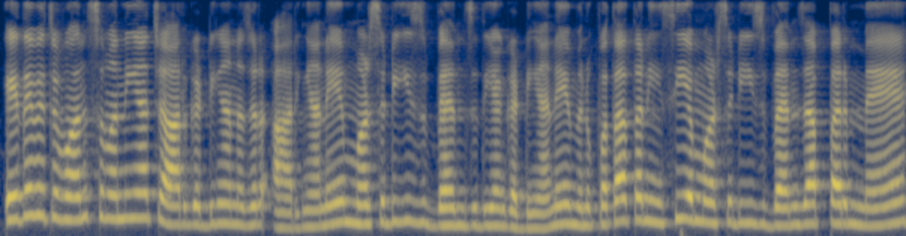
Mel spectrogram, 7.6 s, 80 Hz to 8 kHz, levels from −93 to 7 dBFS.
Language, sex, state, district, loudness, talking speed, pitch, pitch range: Punjabi, female, Punjab, Kapurthala, -16 LUFS, 200 wpm, 240 Hz, 220-265 Hz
